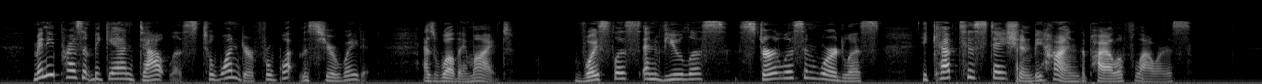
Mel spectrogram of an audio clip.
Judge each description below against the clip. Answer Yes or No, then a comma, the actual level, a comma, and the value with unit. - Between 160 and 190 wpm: No, average, 140 wpm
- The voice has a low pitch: No, high, 225 Hz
